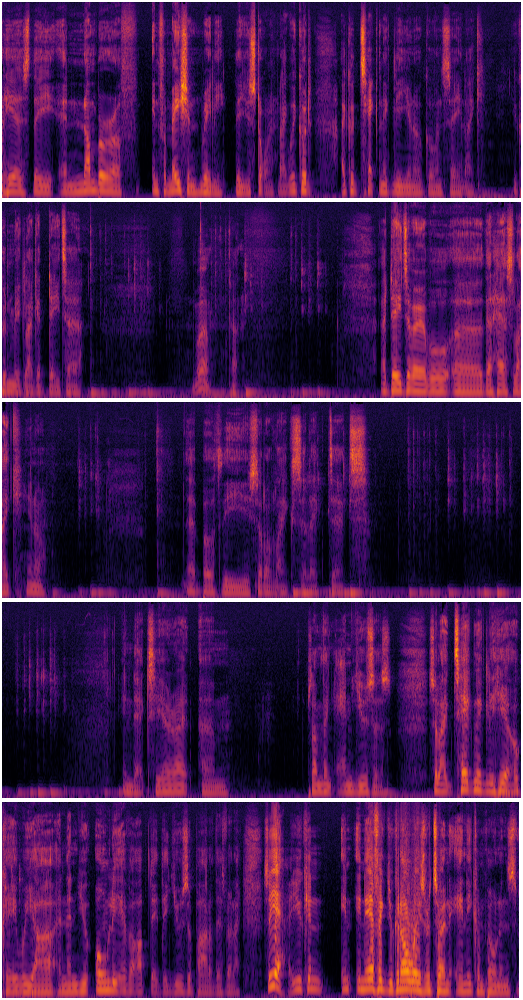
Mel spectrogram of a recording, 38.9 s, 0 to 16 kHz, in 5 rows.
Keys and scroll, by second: 8.7 alt+a, 10.6 alt+t, 18.7 Return.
